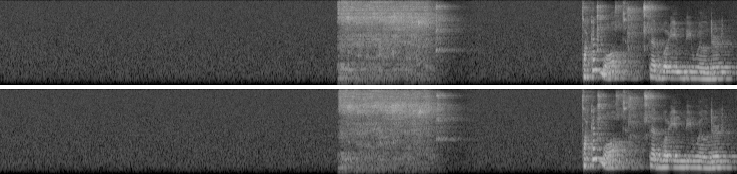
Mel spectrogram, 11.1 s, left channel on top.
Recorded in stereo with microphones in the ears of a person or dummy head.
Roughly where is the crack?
Left.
